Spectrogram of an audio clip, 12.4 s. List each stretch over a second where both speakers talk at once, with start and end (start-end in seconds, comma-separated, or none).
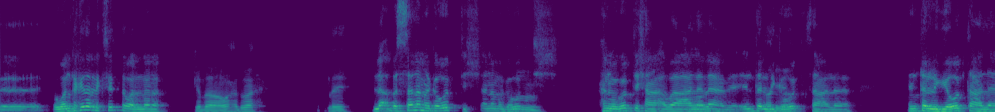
none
